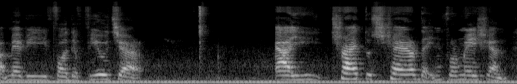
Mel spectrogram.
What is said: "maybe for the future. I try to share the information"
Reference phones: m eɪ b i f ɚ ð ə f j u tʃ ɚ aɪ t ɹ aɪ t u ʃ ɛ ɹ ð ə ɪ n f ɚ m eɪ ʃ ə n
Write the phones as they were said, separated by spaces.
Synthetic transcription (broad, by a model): m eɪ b i f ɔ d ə f j u tʃ ɚ aɪ t ɹ aɪ t u ʃ ɛ ɹ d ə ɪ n f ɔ m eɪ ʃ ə n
